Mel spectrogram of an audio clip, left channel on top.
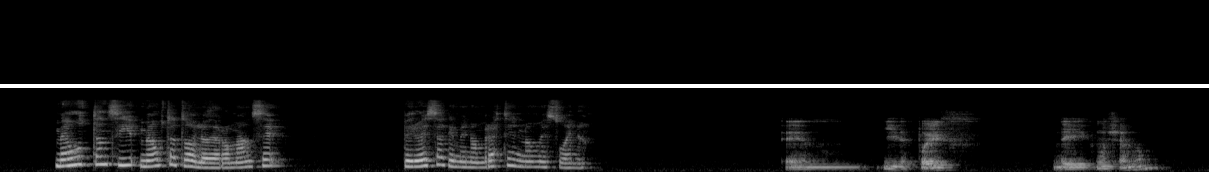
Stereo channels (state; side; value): silent; left; digital silence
